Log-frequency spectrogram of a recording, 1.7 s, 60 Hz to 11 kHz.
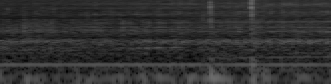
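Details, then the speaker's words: Atlas C420 model diesel locomotive after running in, coupled to freight: even steady hum with constant pitch, some noise but no roughness or catching; powerful, healthy motor running normally. "There's a bit of a noise to it, but I wouldn't say it's such an unhealthy sound anymore. It just seems to be a powerful sound."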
